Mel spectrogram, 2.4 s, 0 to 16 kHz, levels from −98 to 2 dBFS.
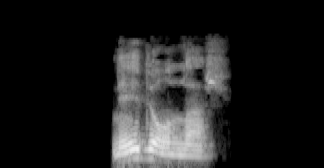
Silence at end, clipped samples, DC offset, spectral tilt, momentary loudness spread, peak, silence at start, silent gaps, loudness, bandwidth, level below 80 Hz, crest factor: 0.8 s; under 0.1%; under 0.1%; -7 dB/octave; 16 LU; -2 dBFS; 0.85 s; none; -16 LUFS; 7.2 kHz; -60 dBFS; 18 dB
